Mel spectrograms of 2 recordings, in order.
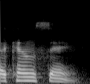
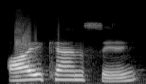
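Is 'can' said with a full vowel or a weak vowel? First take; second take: weak; full. First: The word 'can' is short with a schwa. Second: The word 'can' has a full vowel. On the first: The speaker calls it right. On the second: The speaker calls it wrong.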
